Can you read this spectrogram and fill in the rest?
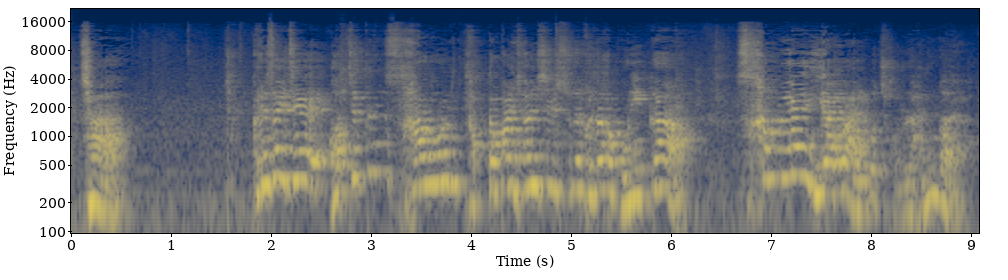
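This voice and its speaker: A man's voice: extremely high pitch, very animated, measured pace, fairly bright tone, a little hiss or hum. A male pastor preaching a sermon, emphatic, asking and answering his own questions. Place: church sanctuary. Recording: echoey church hall, distant mic.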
